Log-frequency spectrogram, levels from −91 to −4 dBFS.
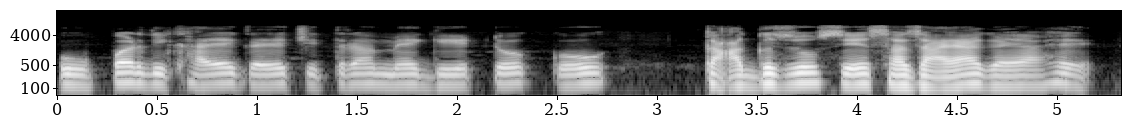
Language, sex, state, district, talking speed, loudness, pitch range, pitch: Hindi, male, Assam, Kamrup Metropolitan, 135 wpm, -17 LUFS, 125-140 Hz, 135 Hz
